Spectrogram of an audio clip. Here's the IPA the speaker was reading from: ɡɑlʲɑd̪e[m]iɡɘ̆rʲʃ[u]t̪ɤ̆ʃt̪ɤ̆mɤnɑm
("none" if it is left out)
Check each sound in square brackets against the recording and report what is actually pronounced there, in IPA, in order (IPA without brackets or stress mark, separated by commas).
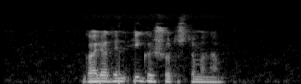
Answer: n, o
